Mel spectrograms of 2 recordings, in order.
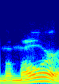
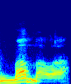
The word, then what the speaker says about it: Momoa: foreshadowing on the fridge is it Mamoa or Mamoa yeah yeah that's right mwa pronounce it like samwa that was the momento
